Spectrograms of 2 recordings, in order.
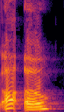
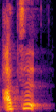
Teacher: the glottal stop, which you'll find in English words like uh-oh, and at the end of emphasized Japanese words like atsu.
